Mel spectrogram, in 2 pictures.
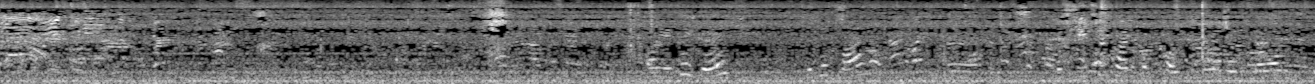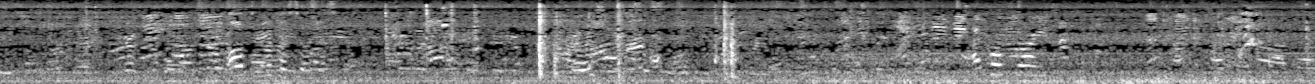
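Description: Outdoor ambience: indistinct distant voices over a steady low rumble, with a few faint clicks.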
